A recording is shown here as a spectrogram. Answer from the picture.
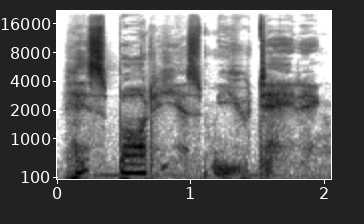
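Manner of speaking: whispered, spooky narrator tone; mock eerie whisper. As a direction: hush it like a campfire horror line. Mock ominous aside to viewers.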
